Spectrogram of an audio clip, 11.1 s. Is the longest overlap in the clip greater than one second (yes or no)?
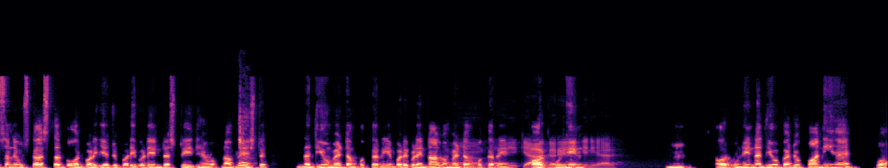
yes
